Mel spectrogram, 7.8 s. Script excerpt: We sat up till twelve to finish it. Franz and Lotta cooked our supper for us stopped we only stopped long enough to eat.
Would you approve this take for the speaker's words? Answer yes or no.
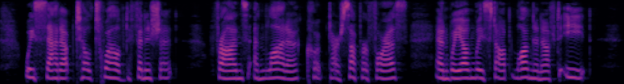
no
